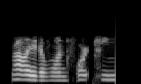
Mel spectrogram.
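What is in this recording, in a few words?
Police Southwest District Disp, radio; Raleigh; wake; p25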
